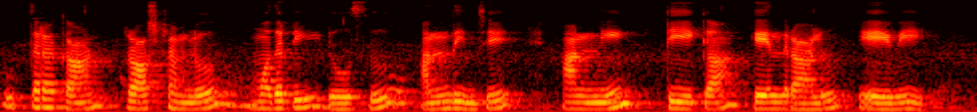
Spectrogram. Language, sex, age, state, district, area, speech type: Telugu, female, 30-45, Telangana, Karimnagar, rural, read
